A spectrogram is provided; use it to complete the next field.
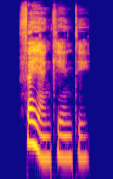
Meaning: per capita, per head
- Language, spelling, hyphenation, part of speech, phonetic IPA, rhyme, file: Hungarian, fejenkénti, fe‧jen‧kén‧ti, adjective, [ˈfɛjɛŋkeːnti], -ti, Hu-fejenkénti.ogg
